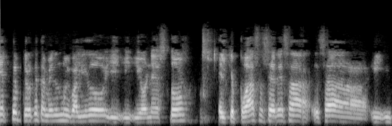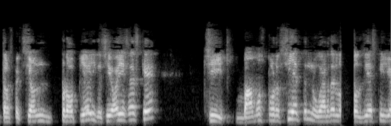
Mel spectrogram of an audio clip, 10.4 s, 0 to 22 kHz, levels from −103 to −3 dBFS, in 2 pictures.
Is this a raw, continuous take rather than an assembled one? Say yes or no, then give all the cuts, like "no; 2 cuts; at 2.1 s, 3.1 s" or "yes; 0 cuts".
yes; 0 cuts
